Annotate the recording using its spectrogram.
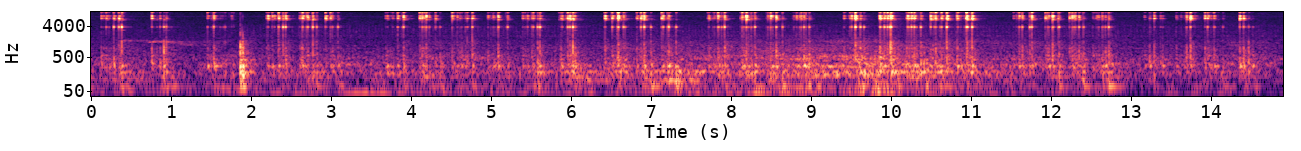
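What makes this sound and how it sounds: Long painted nails on both hands tap the sides of an empty, ribbed, clear glass jar with a white ceramic lid and a ribbon bow. The result is dozens of quick, bright, clicking taps in irregular bursts and flurries, each dying away almost instantly with little low end.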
